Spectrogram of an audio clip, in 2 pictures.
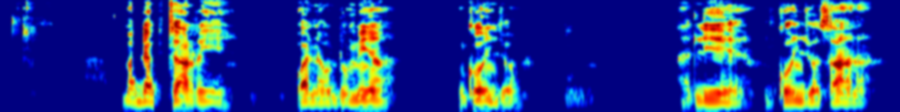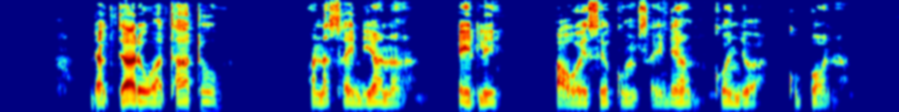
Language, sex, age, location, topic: Swahili, male, 18-24, Nakuru, health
